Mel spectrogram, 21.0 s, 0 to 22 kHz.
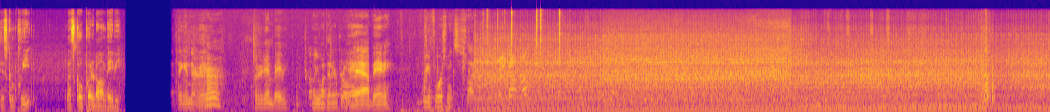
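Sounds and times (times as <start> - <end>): engine idling: 9.4 - 21.0.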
